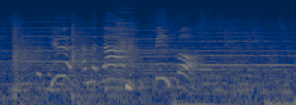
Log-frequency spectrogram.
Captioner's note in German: Hämmern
